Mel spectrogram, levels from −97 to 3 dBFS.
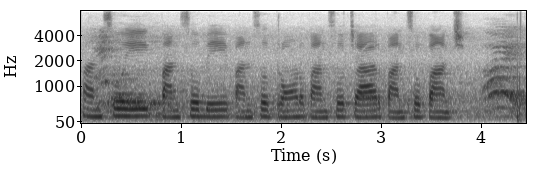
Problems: constant background noise, continuous background conversations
